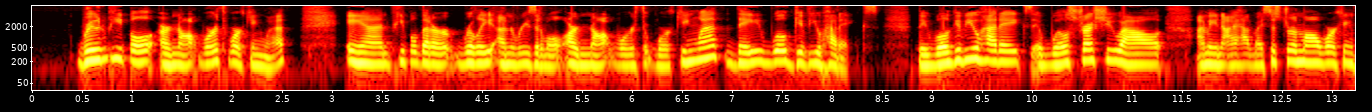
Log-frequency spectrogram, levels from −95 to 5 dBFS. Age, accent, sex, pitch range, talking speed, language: 30-49, American, female, 170-210 Hz, 190 wpm, English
